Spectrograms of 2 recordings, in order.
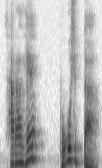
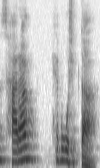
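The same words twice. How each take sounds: First: 사랑해 joined, break, then 보고 싶다; group it as 사랑해, 보고 싶다; split after 사랑해. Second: 사랑 set apart, then 해보고 싶다 joined; group it as 사랑, 해보고 싶다; run together as 해보고. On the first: Presenter showing the other person's reading, pause before 보고. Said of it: "이렇게 읽었습니다". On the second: Presenter showing one person's reading, pause before 해보고. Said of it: "이렇게 읽고". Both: Shown as a demonstration.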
